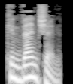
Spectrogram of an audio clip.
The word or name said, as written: convention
